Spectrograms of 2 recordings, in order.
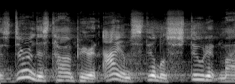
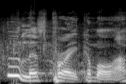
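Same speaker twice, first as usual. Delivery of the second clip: ordinary delivery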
